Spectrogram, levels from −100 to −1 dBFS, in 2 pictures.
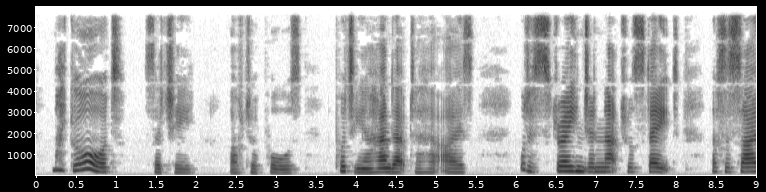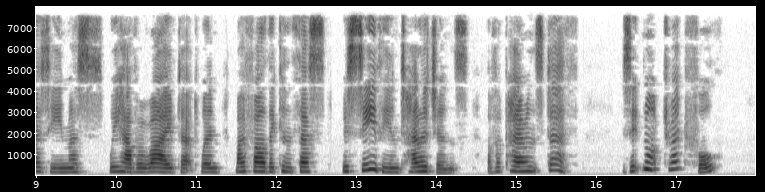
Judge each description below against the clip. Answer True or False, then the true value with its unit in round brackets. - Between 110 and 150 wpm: True (140 wpm)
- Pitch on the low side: False (205 Hz)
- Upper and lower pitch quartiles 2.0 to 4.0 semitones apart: True (3.3 semitones)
